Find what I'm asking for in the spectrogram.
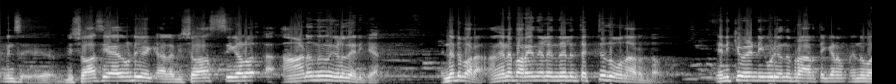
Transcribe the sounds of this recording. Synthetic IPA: minsʋiɕwaːsijaːjɐðɨɣoɳɖɨt͡ɕoːjɐlːʋiɕwaːsiɣɐɭaːɳenːiniŋːɐɭt̪ɐɾikʲːa̰ːm | enːeʈːɨpɐrɐja̰mʔɐ̰ŋːɐne̞pɐrɐjunːɐðlend̪ðilumt̪e̞tːɨt̪o̞ːnːaːruɳɖo̰ː | e̞nikʲːɨʋe̞ːɳɖiŋkuːɽionːɨp̬raːrt̪ːikʲːɐɳɐme̞nːɨpɐ

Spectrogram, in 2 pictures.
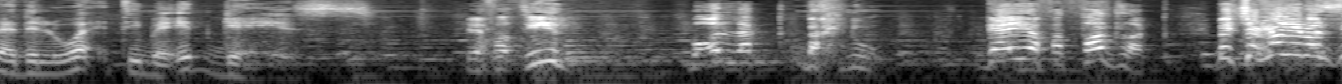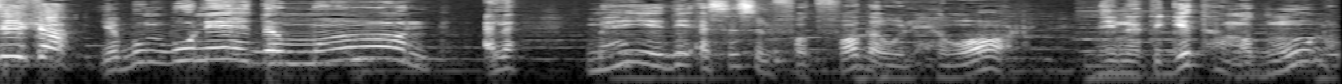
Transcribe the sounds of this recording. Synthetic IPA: næd̪elwæʔt̪ibæʔeːt̪ɡæːhḛz̥ | hjæfɑt̪ˤiːɾobeʔoːlːæk̚bæxnuːd̪æhejːæfɑt̪fɑd̪ˤlɑkbet̪ʃæɣælimæzːiːkæjæbumbuːnehd̪æmɑːlʔælæ | mæhejːæd̪iːʔæsæːselfɑt̪ˤfɑd̪ˤɑwelħewɑːɾˤd̪iːnæt̪iɡet̪hæmɑd̪ˤmuːnɑ

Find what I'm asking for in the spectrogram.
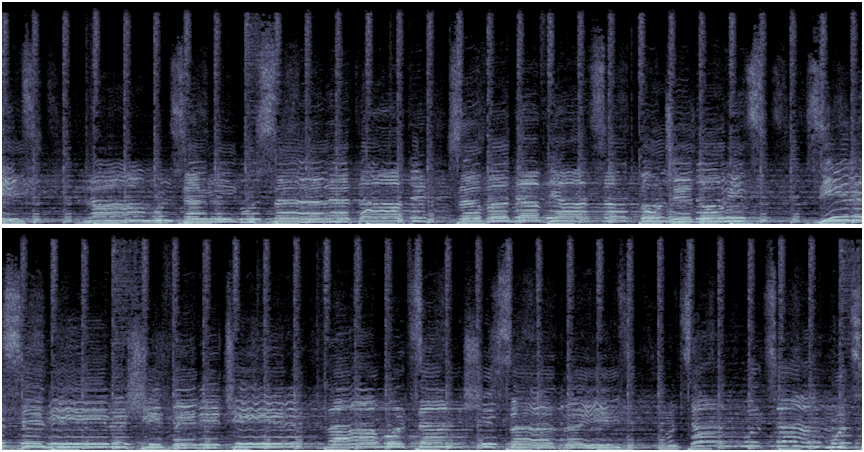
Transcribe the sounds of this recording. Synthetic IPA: isʲ | lamulsankusənət̪at̪e̞ | səvəd̪eavjat̪sat̪ot͡ʃe̞d̪oɾit̪sʲ | zileseniɾeʃifeɾit͡ʃiɾe | lamult̪sanʃisət̪ɾəjisʲ | muamult̪sanmuls

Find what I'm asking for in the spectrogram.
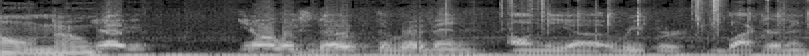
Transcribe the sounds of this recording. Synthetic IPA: oʊnoʊjɨnoʊj | jɨnoʊwətˡlʊksdoʊp̚ðəɹɪbɨ̃n | ə̃nðɨʌɹipə˞ | ðəblækɹɪbɨ̃n

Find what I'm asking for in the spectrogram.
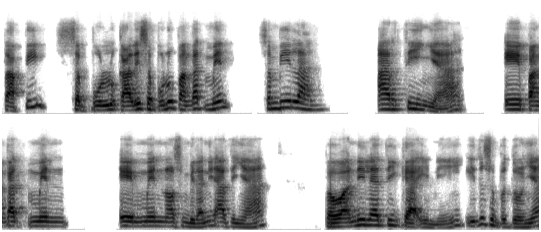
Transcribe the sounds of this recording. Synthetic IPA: t̪apisəpulukalisəpuluhpaŋkat̪̚mɪn | səmbilan | ʔart̪iɲa̰ | epaŋkat̪̚mɪn | emɪnːɔsəmbilaniiart̪iɲa | b̥a̤wanilat̪iɡaʔiniːt̪us̬əbət̪ʊlɲa

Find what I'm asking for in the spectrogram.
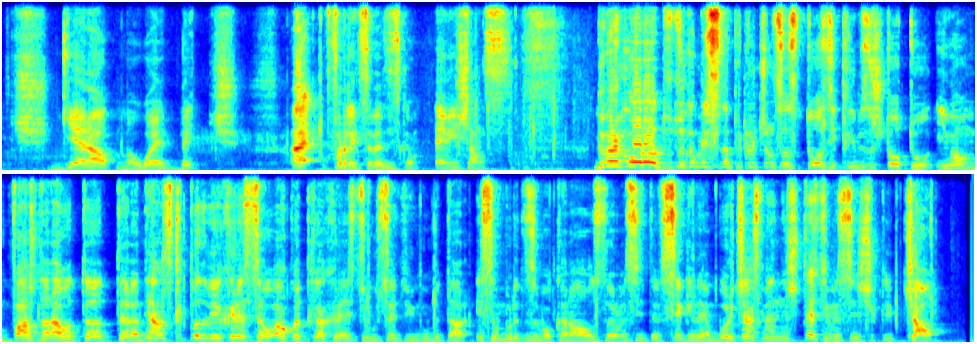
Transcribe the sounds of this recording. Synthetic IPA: t͡ʃɡʲɛɾalt̪mɐlɛbit͡ʃ | ajfəɾlʲiksɛbɛd̪iskəmɛmiʃansd̪obɾɛxɔɾəd̪ot̪ukəmɛiskəd̪pɾiklʲut͡ʃəmsəst̪ɔziklipzɐʃt̪ɔt̪ʊʔimɐmvaʒnɐɾabot̪ət̪ɛɾɐd̪ianskipət̪viəxəɾɛsəlˠɐkʊɛt̪ɐ̥kaxɾɛsit̪ɛɡʊsɛt̪ɛviŋkomɛnt̪aɾisɐmʊɾit̪ɛzɐmɔjkɐnalˠzvəɾmɛsit̪ɛfsɛk̬ʲid̪ɛnboɾit͡ʃaksmɛnɛʃt̪ɛst̪ʲimɛsɛʃɛklipt͡ʃaʊ

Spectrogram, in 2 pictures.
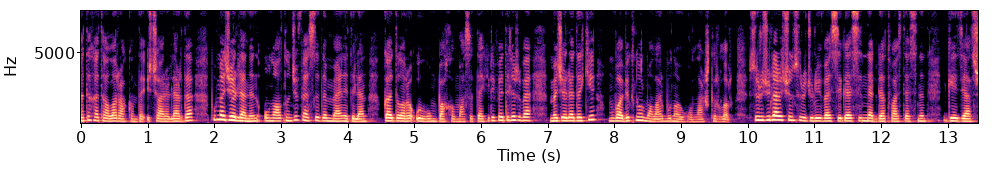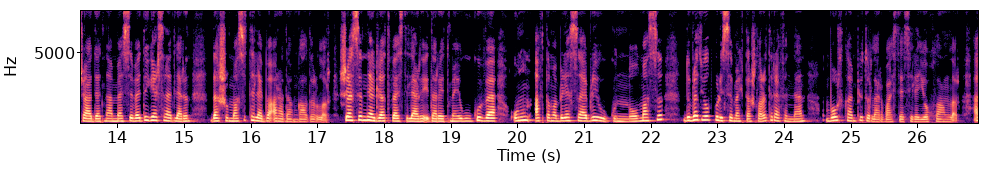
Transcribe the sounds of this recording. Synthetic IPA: t̪ʰixæt̪ʰɑɾlˠɑɾhɑkːɯnd̪ɑʔit͡ʃʰɑːɾælæɾd̪æ | b̥umæd͡ʒælːænino̞nɑlˠt̪ʰɯnd͡ʒɯfæslid̪æmyæːjæne̞d̪ilæn | ɡ̥ɑjd̪ɑlˠɑɾɑʔujɣunbɑχɯlˠmɑsɯt̪ʰæclife̞d̪iliɾvæmæd͡ʒælːæd̪æcʰimuvɑːfikno̞ɾmɑlˠɑɾbunɑujɣʁunlˠɑʃt̪ɯɾɯlˠɯɾ | syɾyd͡ʒylæɾyt͡ʃʰynsyɾyd͡ʒylyçvæsiːɡæsiznæɡlijɑt̪vɑːsi̥t̪ʰæsininɡe̞jd̪ijɑt̪ʃæɑːd̪æt̪nɑmːæsivæd̪iːɟæɾsænæd̪læɾin | d̪ɑʃɯmɑsɯt̪ʰælæbiʔɑ̰ɾɑd̪ɑnɡɑlˠd̪ɯɾɯlˠɯ̰ɾʃæxsinːæɡlijɑt̪ʰvɑːsi̥t̪ʰælæɾiniiːd̪ɑːɾet̪mæçhyɡuɡuvæo̞nunɑft̪ʰo̞mo̞bilæsɑːhiblihyɡuɡununo̞lˠmɑsɯd̪ø̞vlæt̪jo̞lˠpʰo̞lisiæmæcd̪ɑʃlˠɑɾɯt̪ʰæɾæfind̪æn | bo̞ɾt̪kʰompʰjut̪ʰe̞ɾlˠɑɾvɑːsi̥t̪ʰæsiːlæjo̞χlˠɑnɯlˠɯ̰ɾɑ

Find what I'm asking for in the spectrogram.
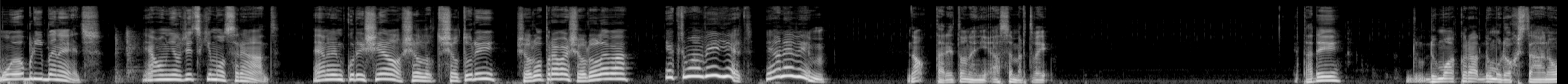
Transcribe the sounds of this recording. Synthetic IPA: mujo̞bliːbɛnɛt͡sjaːɦomɲɛlvʒdɪt͡skɪmot͡sɾa̰ːt̪ | jaːnɛvɪmkudɪʃɛlʃɛlʃɛlt̪udɪʃɛldo̞pɾavaʃɛldolɛva | jak̚t̪omaːmvjɛɟɛt̪jaːnɛvɪm | nʔot̪adɪt̪onɛɲɪ̰ʔa̰sɛmr̩t̪vɪ | t̪adɪ | ṵdomuakoɾaːd̪̚domudoxr̥t̪aːno

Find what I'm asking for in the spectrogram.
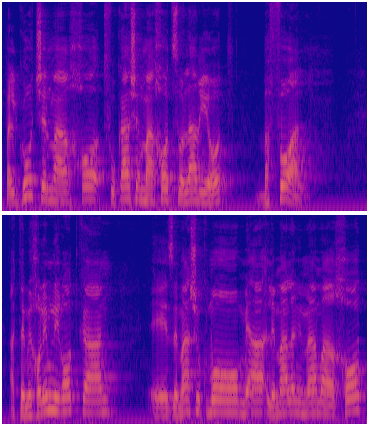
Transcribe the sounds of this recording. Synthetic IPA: itpalɡutʃelmaʁaχotːfukaʃe̞lmaːʁaχo̞tso̞laʁio̞t | bafo̞a̰l | ʔa̰te̞mjeχo̞limliʁʔo̞tkan | ezemaʃukmo̞meale̞malamimeamaːʁaχo̞t

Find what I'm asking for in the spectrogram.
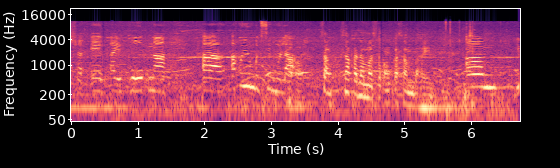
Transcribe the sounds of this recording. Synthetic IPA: ʃaʔɛnd̪̚ɐjhop̚nɐ | ʔaːʔɐko̞jʊŋmɐɡsɪmʊlaʔo | sɐsɐkɐnɐmɐnsoʔɐŋkɐsɐmbɐɦa̰jn | ʔɐm | j

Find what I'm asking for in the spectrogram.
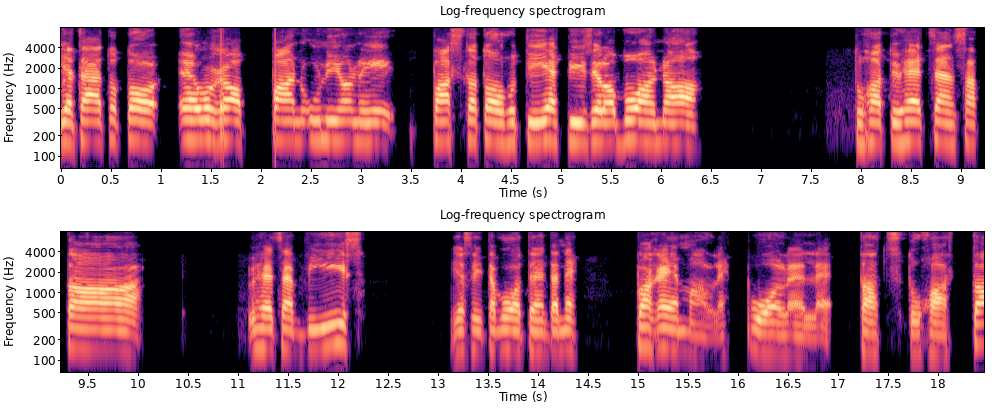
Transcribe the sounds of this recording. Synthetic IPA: jɑt̪æːt̪ot̪o | euroːpːɑnunioni | pɑst̪ɑt̪ouhut̪iet̪iːsilːoʋʋuɔnɑː | t̪uhɑt̪yheksænsɑt̪ɑː | yheksæʋʋiːs | jɑsiːt̪æʋuot̪eːnt̪ænːe | pɑremːˑɑlːḛpuolḛlːḛ | t̪ɑt̪st̪uhɑt̪ːɑ

